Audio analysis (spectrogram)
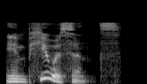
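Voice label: "impuissance", British English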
